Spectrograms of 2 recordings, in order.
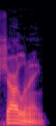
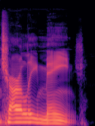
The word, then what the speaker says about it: Charlemagne: He couldn't pronounce Charlemagne. He called him Charlie Mange. Charlie Mange, Mark.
